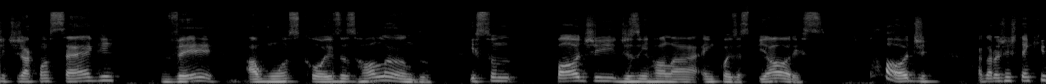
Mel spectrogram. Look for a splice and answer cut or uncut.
uncut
